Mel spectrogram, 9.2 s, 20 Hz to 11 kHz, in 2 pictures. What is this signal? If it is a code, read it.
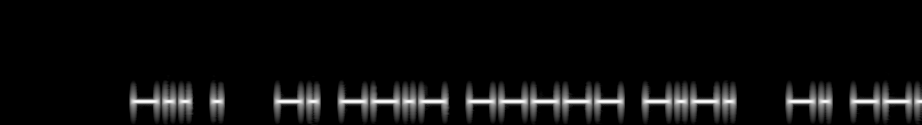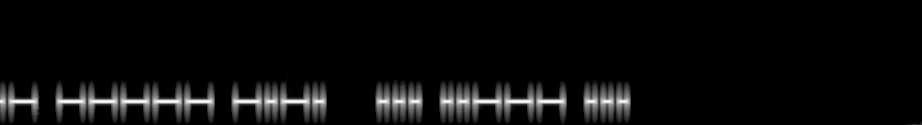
Morse code, heard as a keyed tone, about 30 wpm, 690 Hz. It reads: DE NQ0C NQ0C S2S
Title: SOTA QSO Practice 30wpm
